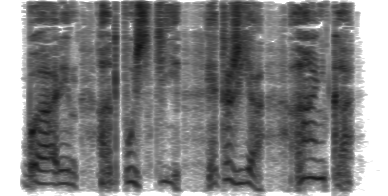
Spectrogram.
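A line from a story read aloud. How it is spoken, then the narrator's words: Hoarse wheeze. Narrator (Russian): просипела она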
